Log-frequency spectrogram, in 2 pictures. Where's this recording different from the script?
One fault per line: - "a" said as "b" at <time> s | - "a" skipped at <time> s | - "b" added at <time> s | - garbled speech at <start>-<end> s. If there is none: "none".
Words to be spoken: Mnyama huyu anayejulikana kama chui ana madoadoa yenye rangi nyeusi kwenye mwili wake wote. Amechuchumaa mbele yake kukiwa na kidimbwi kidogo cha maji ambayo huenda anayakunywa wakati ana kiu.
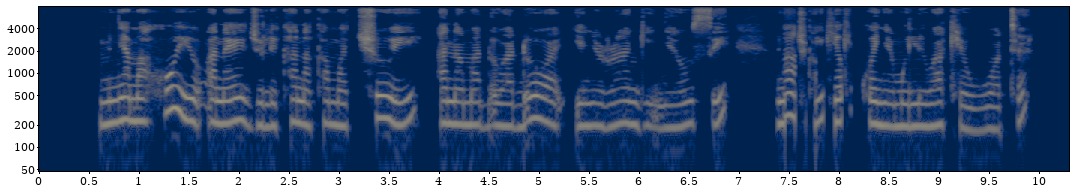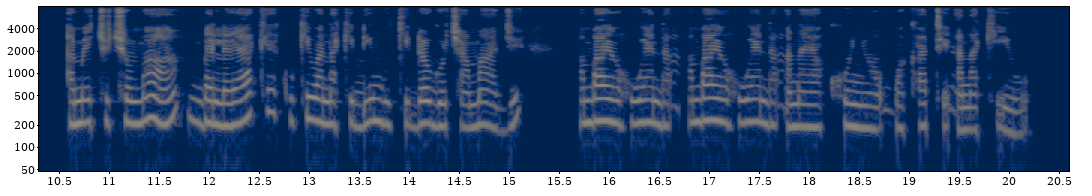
- garbled speech at 7.4-8.1 s
- "ambayo huenda" added at 16.8 s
